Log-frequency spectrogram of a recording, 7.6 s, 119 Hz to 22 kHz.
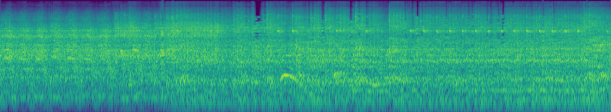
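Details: Land Rover 300Tdi diesel, freshly rebuilt, briefly charged battery, injectors tightened: slow cranking catches within seconds, then steady clatter settling to an even idle, burning off excess smoke; turbo hose not fitted; slight chirping at front.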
